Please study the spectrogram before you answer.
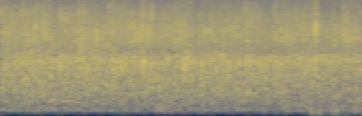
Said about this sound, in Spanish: Si ese aplauso es para el Señor, déselo con todo su corazón porque Él se lo merece.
